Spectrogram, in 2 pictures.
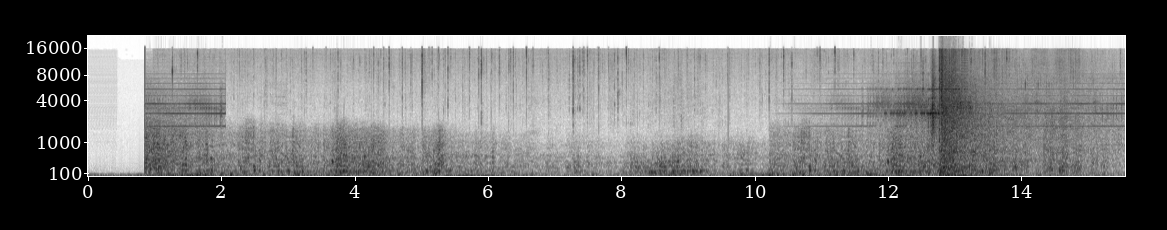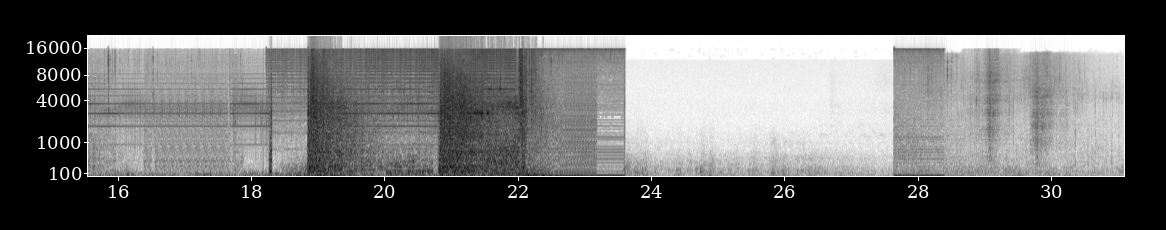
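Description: Thunderstorm: heavy rain and rolling thunder with loud cracks about halfway through and again twice a little later. The storm cuts off suddenly about three-quarters of the way in, leaving a faint hum, then a short loud burst comes a few seconds before the end.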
